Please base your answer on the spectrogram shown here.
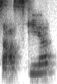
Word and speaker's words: Saskia: my name is pronounced saskia sauce like tomato sauce kia like the car um i'm used to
